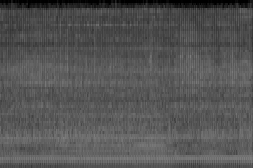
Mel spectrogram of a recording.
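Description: Petrol engine of an agricultural spray pump running in a field, a loud, close, continuous buzzing drone with slight changes in pitch as it is revved.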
